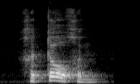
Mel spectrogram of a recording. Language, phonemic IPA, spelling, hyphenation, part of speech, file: Dutch, /ɣəˈtoː.ɣə(n)/, getogen, ge‧to‧gen, adjective, Nl-getogen.ogg
- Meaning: brought up, grown up, raised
